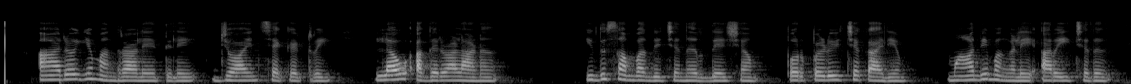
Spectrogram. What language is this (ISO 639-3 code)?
mal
